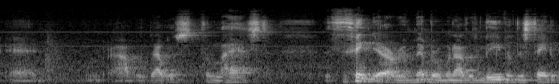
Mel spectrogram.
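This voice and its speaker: Noticeable background noise is present throughout. A man speaks over it at a moderate pace. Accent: American. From Wheeling, West Virginia. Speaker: retired union leader and Army veteran. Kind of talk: oral history interview answer.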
